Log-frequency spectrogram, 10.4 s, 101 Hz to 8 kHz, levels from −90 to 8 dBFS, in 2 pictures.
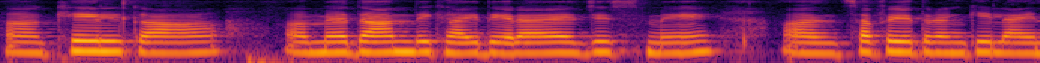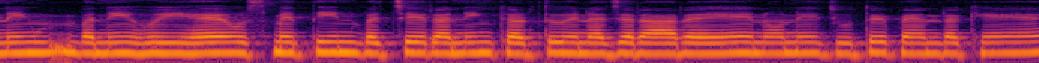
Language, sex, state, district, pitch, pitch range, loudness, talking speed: Hindi, female, Uttar Pradesh, Hamirpur, 210 Hz, 205-220 Hz, -19 LUFS, 185 wpm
